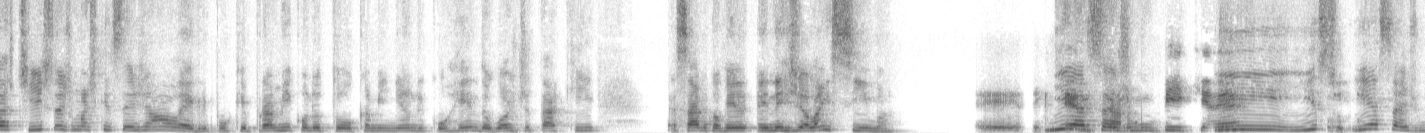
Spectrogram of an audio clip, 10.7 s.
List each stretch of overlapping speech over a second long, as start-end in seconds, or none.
7.8-9.4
